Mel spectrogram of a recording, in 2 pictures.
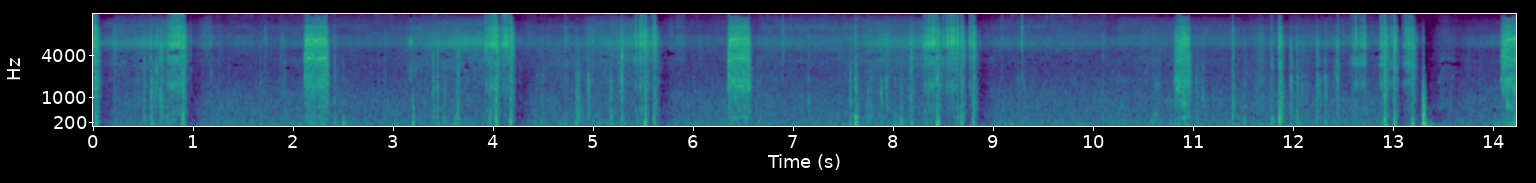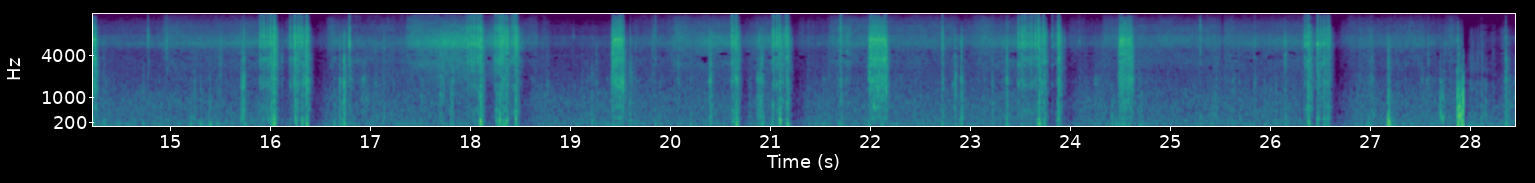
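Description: A homemade pneumatic rivet gun hammering small aluminum rivets into aluminum panels against a backing bar, in short bursts every second or two. Among them a cordless drill runs in brief spurts.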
